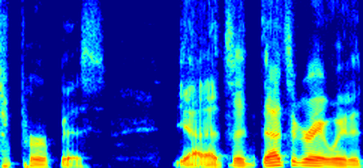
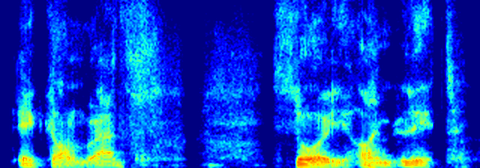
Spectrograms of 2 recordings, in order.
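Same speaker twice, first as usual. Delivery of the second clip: put-on Russian-ish accent; 5 semitones lower, 7 dB quieter, slower than usual. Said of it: "That's how he talks".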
